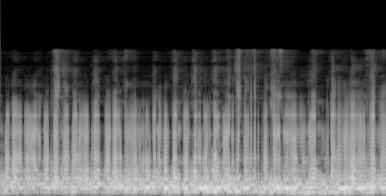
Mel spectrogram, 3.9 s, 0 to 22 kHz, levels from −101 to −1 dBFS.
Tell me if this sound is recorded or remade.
remade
